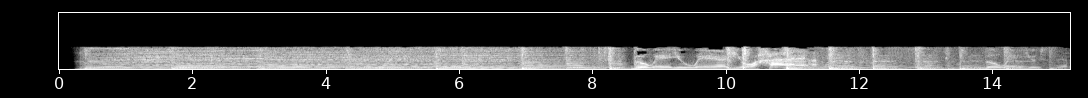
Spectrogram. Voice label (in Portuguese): Faça com Amor Masculino; Telemensagens; Otimismo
